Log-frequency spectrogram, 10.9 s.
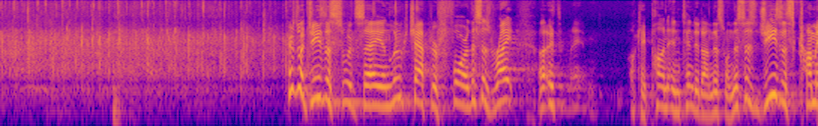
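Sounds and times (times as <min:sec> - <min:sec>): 
audience applause: 0:00.0 - 0:04.1
speech: 0:03.8 - 0:07.8, 0:08.4 - 0:10.9.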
